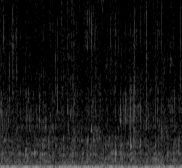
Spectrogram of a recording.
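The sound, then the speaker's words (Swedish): Steady bubbling and gurgling of an aquarium in a restaurant, a continuous low churning with faint trickling on top, fairly quiet, with no voices. “Och under tiden så bubblar det olycksbådande i akvariet på restaurangen.”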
